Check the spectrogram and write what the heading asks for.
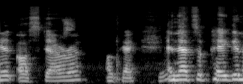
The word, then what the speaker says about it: Ostara: ostara yes is that how you say it austera okay and that's a pagan holiday which is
